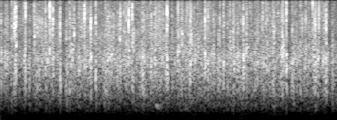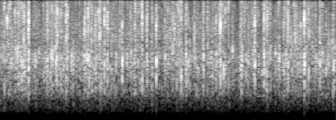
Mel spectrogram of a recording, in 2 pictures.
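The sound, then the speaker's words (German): Sustained audience applause: many hands clapping densely and steadily for about five seconds at an even, loud level, with no voices standing out. “Wie, ja, gerne Applaus.”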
